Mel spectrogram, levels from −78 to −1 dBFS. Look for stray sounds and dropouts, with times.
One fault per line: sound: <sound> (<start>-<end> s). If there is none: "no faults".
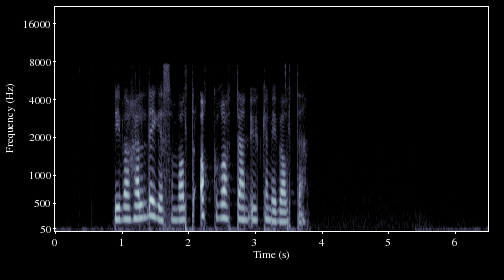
no faults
